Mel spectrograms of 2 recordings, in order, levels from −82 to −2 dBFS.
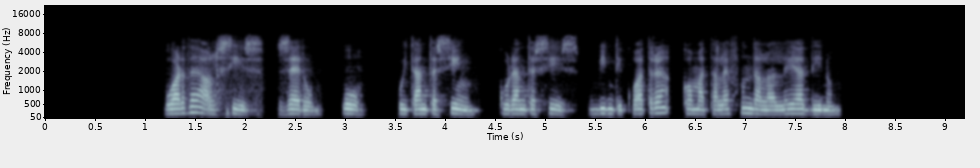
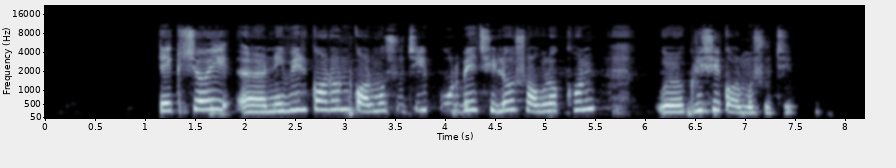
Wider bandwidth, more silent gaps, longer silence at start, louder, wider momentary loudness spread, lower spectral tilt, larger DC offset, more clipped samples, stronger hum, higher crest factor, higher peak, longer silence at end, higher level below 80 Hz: second, 7.8 kHz vs 11 kHz; first, 2.22-2.31 s, 2.81-2.97 s, 3.24-3.53 s, 4.40-4.54 s, 5.35-5.43 s, 6.28-6.38 s vs none; about the same, 1.2 s vs 1.15 s; second, -27 LUFS vs -17 LUFS; second, 8 LU vs 11 LU; about the same, -4.5 dB/octave vs -3.5 dB/octave; neither; neither; neither; first, 20 dB vs 14 dB; about the same, -6 dBFS vs -4 dBFS; first, 1.25 s vs 0.7 s; about the same, -72 dBFS vs -70 dBFS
